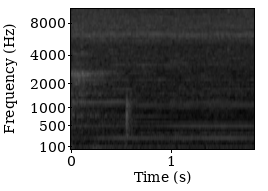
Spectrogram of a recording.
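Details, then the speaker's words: LS-swapped G-body Cutlass with Holley system, key on after replacing a failed PDM relay that had caused only a brief boom: steady low electric hum with faint even high whine; fuel pump primes normally. "All right, just so I can shut this video out real quick, show it working. Fuel pump."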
